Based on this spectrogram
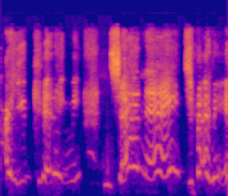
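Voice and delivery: high, incredulous calling of the name; exasperated disbelief. Retold or imitated. Forrest Gump fan begging the kids at Taboo, exasperated. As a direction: plead with them in disbelief. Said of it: "I was like".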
